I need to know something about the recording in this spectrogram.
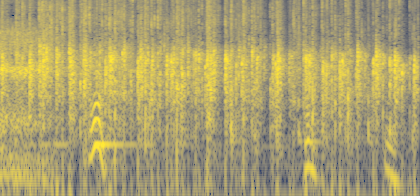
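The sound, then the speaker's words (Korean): An audience applauds loudly and steadily for about five seconds, a dense wash of many hands clapping, with a few brief voices or calls rising above it. “박수 좀 보내야 되지.”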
